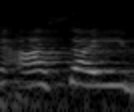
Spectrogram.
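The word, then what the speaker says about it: açaí: making acai bowl. And how do you pronounce that again?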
